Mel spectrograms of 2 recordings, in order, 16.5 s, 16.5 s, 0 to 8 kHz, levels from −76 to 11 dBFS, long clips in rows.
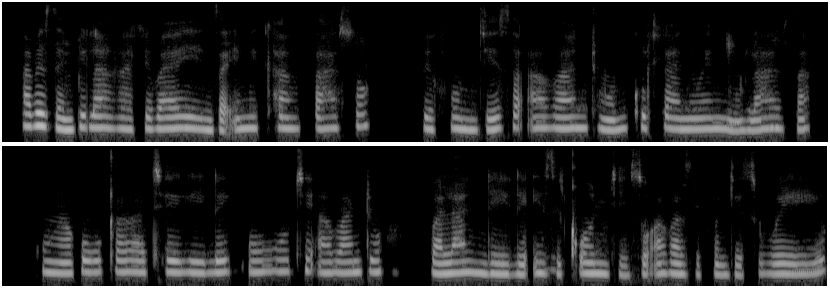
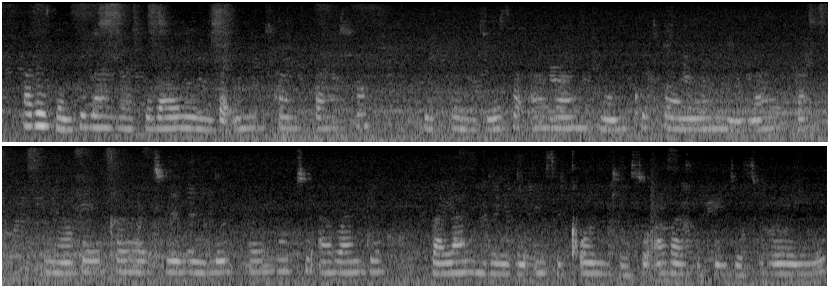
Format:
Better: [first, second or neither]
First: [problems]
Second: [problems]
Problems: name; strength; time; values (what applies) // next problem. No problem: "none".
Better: first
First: none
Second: background sound (Vehicle); 7 dB below the speech // room echo; dies away in 0.2 s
